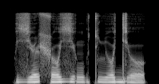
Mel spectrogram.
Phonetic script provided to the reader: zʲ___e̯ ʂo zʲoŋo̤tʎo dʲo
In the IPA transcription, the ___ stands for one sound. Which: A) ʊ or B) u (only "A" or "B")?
A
